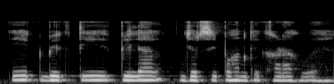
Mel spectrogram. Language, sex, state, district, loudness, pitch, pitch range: Hindi, female, Jharkhand, Palamu, -18 LUFS, 195 Hz, 190-195 Hz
